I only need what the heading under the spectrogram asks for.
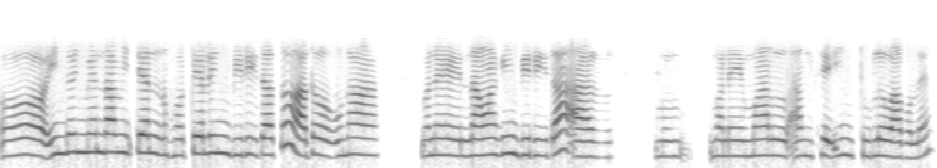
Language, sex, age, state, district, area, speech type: Santali, female, 18-30, West Bengal, Malda, rural, conversation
